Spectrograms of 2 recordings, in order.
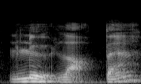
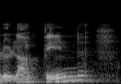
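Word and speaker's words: le lapin: لا ننطقها في الفرنسية إن، إنما تنطق أن أن. لو لابان ما تنقولوش، لا نقول لو لابين، نقول لو لابان، رغم أن إي يعني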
